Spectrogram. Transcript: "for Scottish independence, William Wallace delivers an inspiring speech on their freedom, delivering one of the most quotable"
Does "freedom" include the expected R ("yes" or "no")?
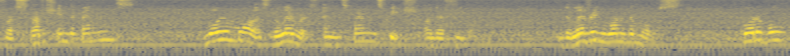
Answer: no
